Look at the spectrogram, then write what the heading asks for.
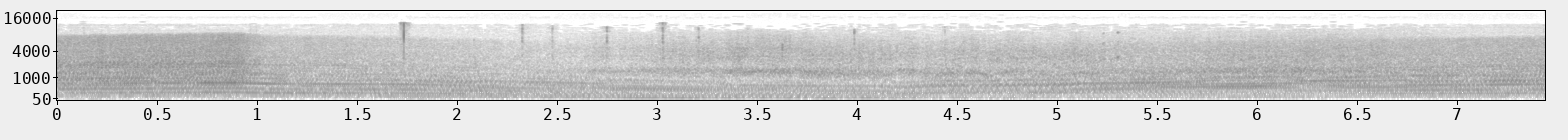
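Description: A NASCAR stock car engine in NASCAR Racing 2003 holds second gear with a loud, continuous engine note. Its pitch dips and then climbs again while it runs alone with no voices.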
